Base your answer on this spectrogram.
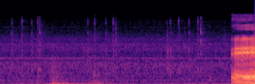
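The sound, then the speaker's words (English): Faint computer mouse clicks as database fields are double-clicked, quick soft taps falling in a few small clusters. “I'm just double clicking on the fields as I go.”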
